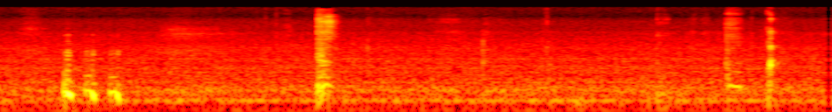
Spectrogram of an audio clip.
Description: Twins hiccuping together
